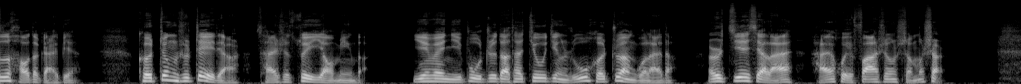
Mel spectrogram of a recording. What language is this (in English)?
Chinese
